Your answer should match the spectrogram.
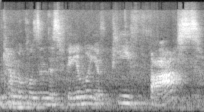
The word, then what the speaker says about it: PFAS: in this family of p foss when i say p f a s p fast that's the family when i you when you hear people say p foes they're generally saying pfos i will spell it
